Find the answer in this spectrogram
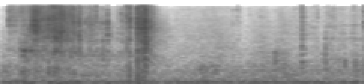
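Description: Crispy baked egg-roll-wrapper rolls crackling and rustling as they are handled and set onto a platter: a short crackle near the start, then a brief tap about a second in.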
